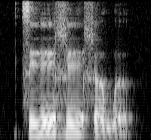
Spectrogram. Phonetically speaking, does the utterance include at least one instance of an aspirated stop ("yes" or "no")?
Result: no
